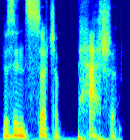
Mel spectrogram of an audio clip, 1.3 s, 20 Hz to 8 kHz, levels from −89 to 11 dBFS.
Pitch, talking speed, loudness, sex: 110 Hz, 275 wpm, -22 LUFS, male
